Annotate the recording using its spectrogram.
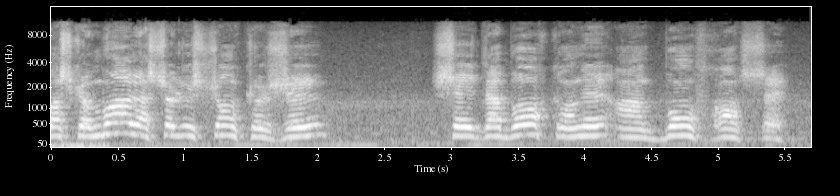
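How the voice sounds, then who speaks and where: At a very slow pace, a man with a high pitch speaks with ordinary pitch variation and very even loudness, amid noticeable background noise and audible room echo. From Corsica, France. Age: 80s+. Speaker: veteran journalist and politician. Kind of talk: conference talk.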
